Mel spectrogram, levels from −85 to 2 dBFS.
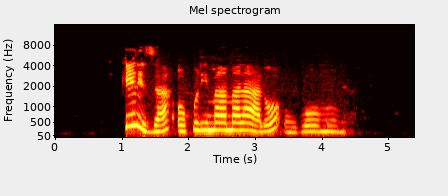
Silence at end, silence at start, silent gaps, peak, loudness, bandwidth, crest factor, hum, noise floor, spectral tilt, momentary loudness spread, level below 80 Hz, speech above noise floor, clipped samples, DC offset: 1.05 s; 1.05 s; none; -2 dBFS; -17 LUFS; 7.8 kHz; 18 dB; none; -80 dBFS; -5.5 dB/octave; 13 LU; -58 dBFS; 63 dB; under 0.1%; under 0.1%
